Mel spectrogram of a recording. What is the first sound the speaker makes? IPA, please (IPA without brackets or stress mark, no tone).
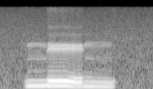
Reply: n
